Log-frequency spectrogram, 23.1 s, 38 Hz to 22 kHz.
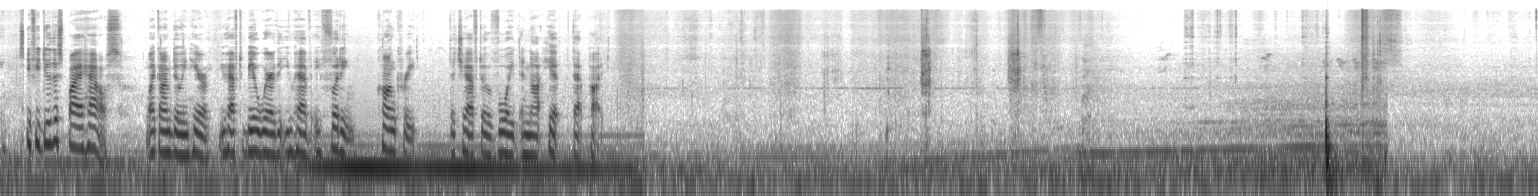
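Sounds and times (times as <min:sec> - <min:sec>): steady low hum: 0:00.0 - 0:23.0
metal pipe scraping in soil: 0:17.7 - 0:21.0.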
